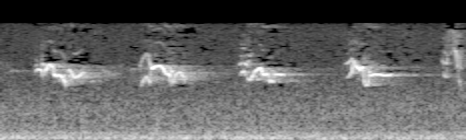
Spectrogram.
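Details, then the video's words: Four clear robin phrases, each a bright chirp twisting down into a short whistle, spaced about every two thirds of a second, over a quiet, steady background hiss. "Very versatile melody of the pretty Robin bird"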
